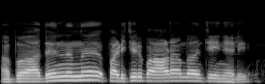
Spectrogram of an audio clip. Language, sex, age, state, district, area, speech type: Malayalam, male, 18-30, Kerala, Kozhikode, urban, spontaneous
